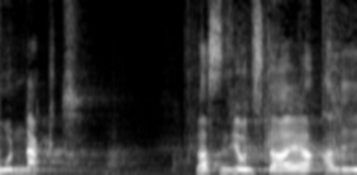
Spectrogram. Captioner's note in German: Beifall AfD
